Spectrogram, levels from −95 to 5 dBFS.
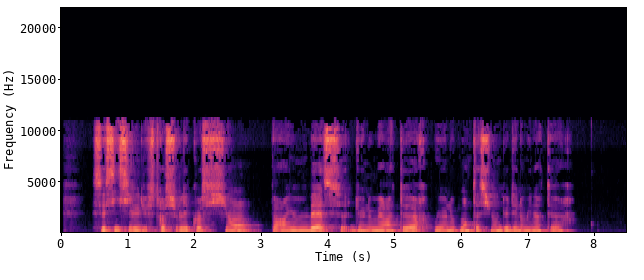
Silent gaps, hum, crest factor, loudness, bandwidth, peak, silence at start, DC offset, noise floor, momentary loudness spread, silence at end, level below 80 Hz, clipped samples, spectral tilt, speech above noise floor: none; none; 18 dB; -24 LUFS; 11.5 kHz; -8 dBFS; 0.5 s; under 0.1%; -73 dBFS; 10 LU; 0.8 s; -64 dBFS; under 0.1%; -4 dB/octave; 48 dB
